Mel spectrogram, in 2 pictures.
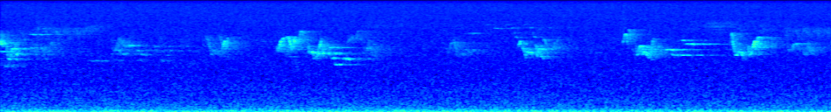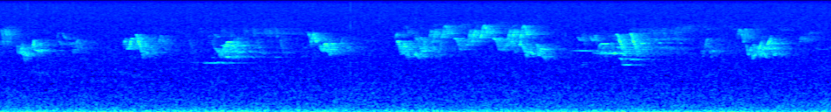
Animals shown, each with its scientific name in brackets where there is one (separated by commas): Wood Thrush (Hylocichla mustelina), Hermit Thrush (Catharus guttatus), Common Yellowthroat (Geothlypis trichas), Red-eyed Vireo (Vireo olivaceus)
